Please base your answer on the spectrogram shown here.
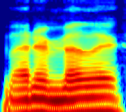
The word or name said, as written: leonard MILLER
